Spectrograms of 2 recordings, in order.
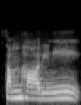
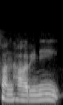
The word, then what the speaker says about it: Samharini: Samharini only, not Sanharini. It is Samharini only.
